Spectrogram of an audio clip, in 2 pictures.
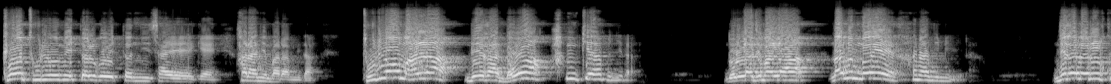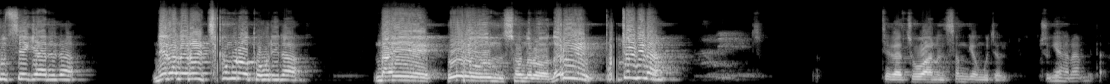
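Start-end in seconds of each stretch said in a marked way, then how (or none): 3.6-9.8 solemn scripture quote. Acted. Preacher reads God's words to Isaiah. 10.5-17.9 solemn scripture quote. Acted. Preacher reads God's promise.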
